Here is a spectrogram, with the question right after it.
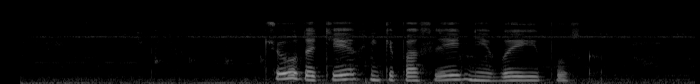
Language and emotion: Russian, sad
